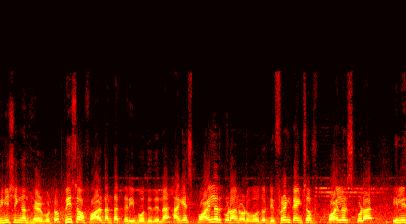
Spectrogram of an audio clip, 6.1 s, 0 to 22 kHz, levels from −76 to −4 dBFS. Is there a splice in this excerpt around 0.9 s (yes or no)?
yes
